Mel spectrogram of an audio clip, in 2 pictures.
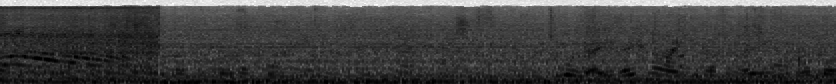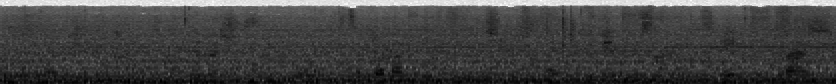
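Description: Airliner cabin noise as the plane taxis: a steady, loud low rumble of engines and cabin air, with faint voices now and then underneath.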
